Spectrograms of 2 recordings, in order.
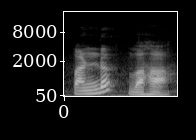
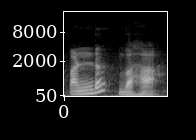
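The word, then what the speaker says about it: পাণ্ডবাঃ: তাই এখানে হবে ধনুর উদ্দিয়মিয় ধনুর উদ্দিয়মিয় এবং এই লাইনে সর্বশেষ শব্দ হচ্ছে পান্ডবাহা বাক্যের শেষে বিসর্গ থাকলে সেই বিসর্গের উচ্চারণটা পুরোহের মত হয় তাই হবে এর উচ্চারণটা পান্ডবাহা প্রবিত্তে শস্ত্র সম্পাতে ধনুর উদ্যমীয় পান্ডবাহা আমরা দুইটা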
